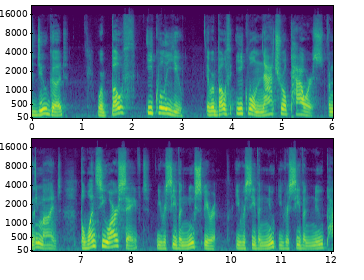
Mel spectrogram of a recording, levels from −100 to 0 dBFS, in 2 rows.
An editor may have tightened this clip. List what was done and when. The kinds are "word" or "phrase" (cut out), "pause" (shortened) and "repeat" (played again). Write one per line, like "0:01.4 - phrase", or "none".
0:06.1 - word
0:08.4 - pause
0:10.9 - word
